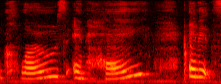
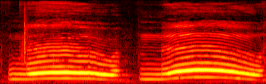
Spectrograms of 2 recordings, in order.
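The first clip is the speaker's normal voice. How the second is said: very loud booming moos; cow moo; 3 semitones lower, 16 dB louder than usual. Pretend. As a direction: bellow it like a big cow. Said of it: "Who makes that sound, moo? A cow does".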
